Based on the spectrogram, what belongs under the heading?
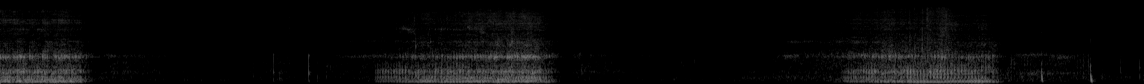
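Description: Loud, rattling snores on each breath, about three in ten seconds, with quiet pauses between them.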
